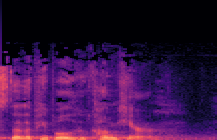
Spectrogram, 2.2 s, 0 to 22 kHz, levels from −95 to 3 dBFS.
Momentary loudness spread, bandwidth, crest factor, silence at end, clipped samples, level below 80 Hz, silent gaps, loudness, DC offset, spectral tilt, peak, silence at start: 15 LU; 13.5 kHz; 16 dB; 0.4 s; under 0.1%; -80 dBFS; none; -23 LUFS; under 0.1%; -5.5 dB/octave; -8 dBFS; 0 s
